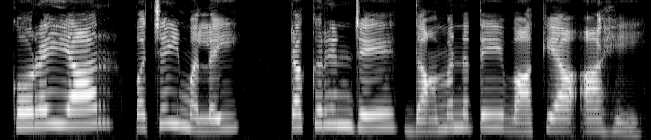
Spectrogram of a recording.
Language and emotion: Sindhi, neutral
